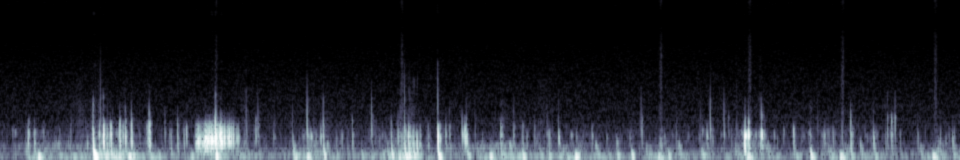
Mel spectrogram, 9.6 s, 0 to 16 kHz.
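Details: Bowel sounds recorded after a meal and after ab exercises on a raw-food diet, following a fast from 19:00 the previous day with a large first meal at 16:00: irregular gurgles, pops and rumbling squeaks throughout, active normal digestion.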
